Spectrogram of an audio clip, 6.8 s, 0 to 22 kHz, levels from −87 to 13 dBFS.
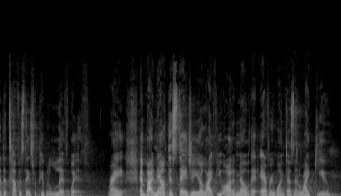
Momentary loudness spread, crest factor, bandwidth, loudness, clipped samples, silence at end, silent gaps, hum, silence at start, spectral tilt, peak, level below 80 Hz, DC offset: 11 LU; 24 dB; 16 kHz; -32 LUFS; under 0.1%; 0.05 s; none; none; 0 s; -4 dB/octave; -10 dBFS; -72 dBFS; under 0.1%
